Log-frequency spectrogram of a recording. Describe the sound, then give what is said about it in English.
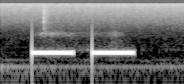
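A phone ringing tone sounds a single double pulse: two steady, mid-pitched electronic beeps of equal length, separated by a short gap, clear and prominent over a faint low hum, with no one speaking. “My phone is also ringing too, but I think this is unrelated.”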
